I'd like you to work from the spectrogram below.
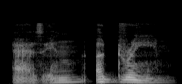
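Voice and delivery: slow, soft, dreamlike repeat; slow hushed echo. A narrator's reading. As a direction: let the words drift away quietly. Echoed slower and softer.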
